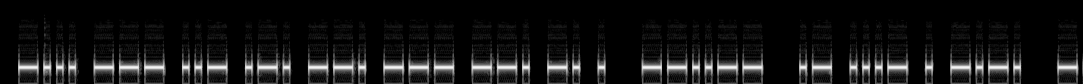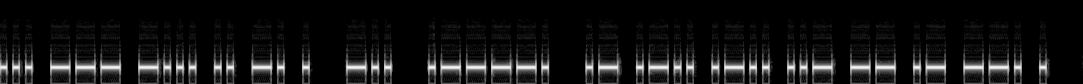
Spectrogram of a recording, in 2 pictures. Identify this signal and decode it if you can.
Morse code, heard as a keyed tone, about 19 wpm, 800 Hz. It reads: BOURGOGNE , AVEC BOBINE D ' ALLUMAGE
